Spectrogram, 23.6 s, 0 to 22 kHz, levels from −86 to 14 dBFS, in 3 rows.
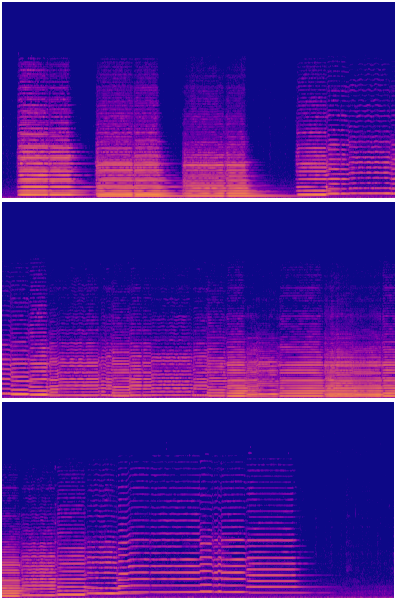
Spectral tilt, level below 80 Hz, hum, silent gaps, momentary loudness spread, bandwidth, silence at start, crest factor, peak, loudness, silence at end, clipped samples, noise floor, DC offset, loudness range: -2.5 dB/octave; -62 dBFS; none; none; 13 LU; 15 kHz; 0.3 s; 16 dB; -4 dBFS; -20 LUFS; 1.75 s; under 0.1%; -54 dBFS; under 0.1%; 8 LU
